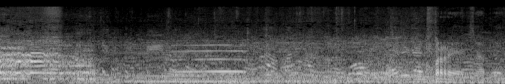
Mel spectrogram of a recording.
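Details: Cattle tired after a long truck journey, reaching the Wage cattle market in Pati, Indonesia, and collapsing on arrival: a loud, harmonic, drawn-out moo at the start, then a shorter rising bellow, with engine hum and murmured voices behind.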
